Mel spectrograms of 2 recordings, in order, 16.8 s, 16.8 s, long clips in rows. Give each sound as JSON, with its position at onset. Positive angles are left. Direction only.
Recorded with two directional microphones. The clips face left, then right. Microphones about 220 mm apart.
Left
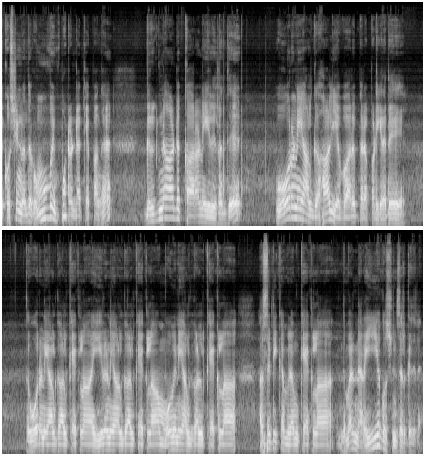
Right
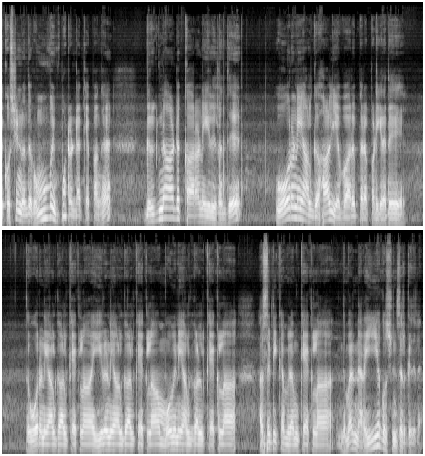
{"t": 0.0, "sound": "speech", "side_deg": -35}
{"t": 0.3, "sound": "speech", "side_deg": -25}
{"t": 5.5, "sound": "speech", "side_deg": -35}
